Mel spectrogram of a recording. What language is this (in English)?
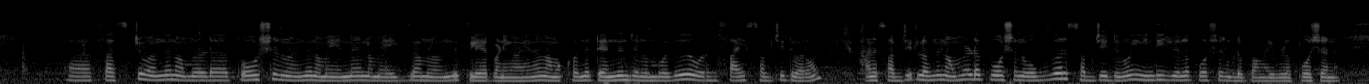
Tamil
